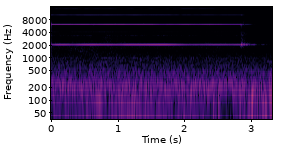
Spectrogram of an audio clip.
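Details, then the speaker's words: Continuous high-pitched electronic alarm tone over room noise, cut off when muted; heart rate limit alarm (limits 140 high, 60 low) on a BPL DF 2617/R biphasic defibrillator monitor during a demonstration. "This is a exam alarm limits. You can see here the channel is highest 140 and words is 60."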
